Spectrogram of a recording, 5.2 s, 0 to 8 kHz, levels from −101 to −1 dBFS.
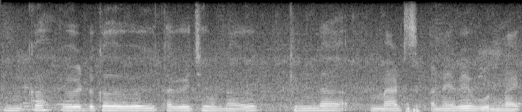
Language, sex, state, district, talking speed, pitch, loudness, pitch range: Telugu, male, Andhra Pradesh, Sri Satya Sai, 105 wpm, 140 Hz, -14 LUFS, 130-150 Hz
